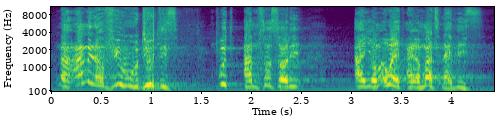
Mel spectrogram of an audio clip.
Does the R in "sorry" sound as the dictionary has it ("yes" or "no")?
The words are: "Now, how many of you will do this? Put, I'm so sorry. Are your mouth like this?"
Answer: yes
